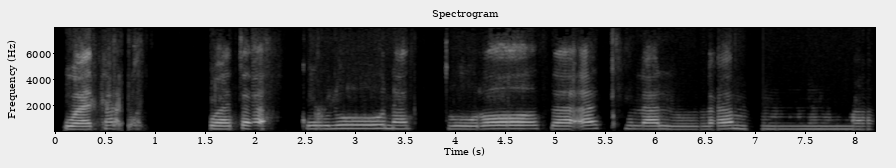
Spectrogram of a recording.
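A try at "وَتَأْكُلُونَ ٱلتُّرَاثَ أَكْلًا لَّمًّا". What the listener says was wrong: Nah, mimnya berapa rokat? Dua kan? Iya, tadi kok agak panjang. Lama.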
